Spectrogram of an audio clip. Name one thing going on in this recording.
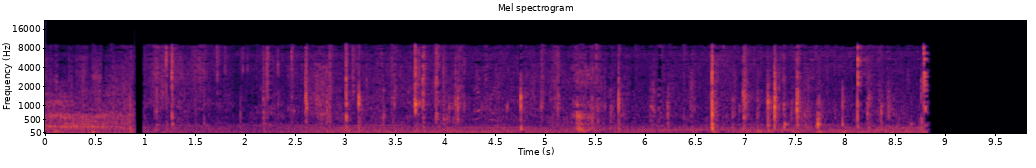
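Horse hooves clop and scrape on rocks.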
